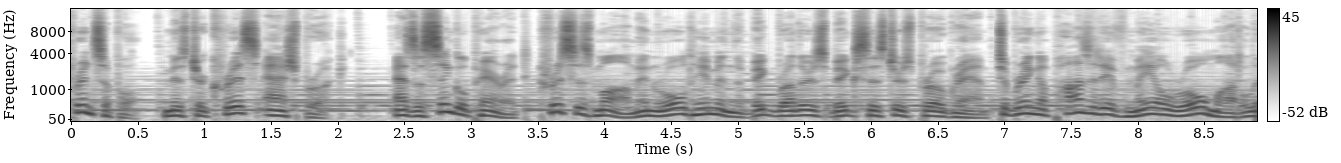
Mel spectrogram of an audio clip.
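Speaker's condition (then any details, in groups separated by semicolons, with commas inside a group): No condition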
